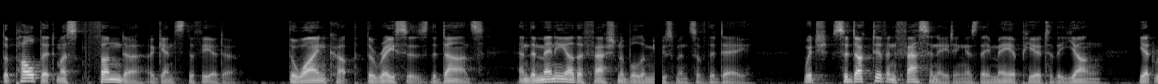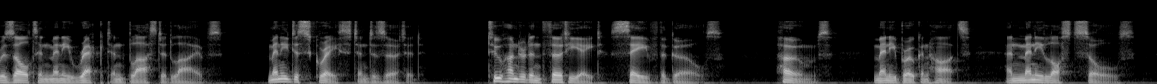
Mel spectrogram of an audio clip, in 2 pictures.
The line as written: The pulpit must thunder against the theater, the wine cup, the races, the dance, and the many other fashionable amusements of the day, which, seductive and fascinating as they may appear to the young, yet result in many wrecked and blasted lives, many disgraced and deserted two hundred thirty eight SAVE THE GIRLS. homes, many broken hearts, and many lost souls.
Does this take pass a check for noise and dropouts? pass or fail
fail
